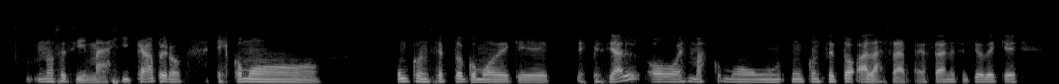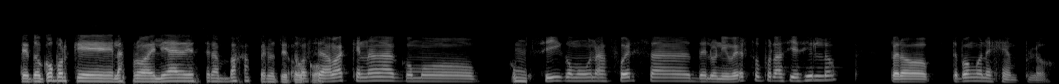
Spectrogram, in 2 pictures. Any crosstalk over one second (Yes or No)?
No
